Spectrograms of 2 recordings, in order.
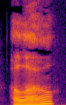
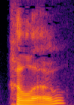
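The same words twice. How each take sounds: First: Lightly voiced mother answering the phone, higher; questioning hello, pitched up. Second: Lightly voiced teenage girl, much higher; a high, girlish hello with a hint of giggle; giggly teenage girl. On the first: Mother picks up the ringing phone, tentative questioning hello. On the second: Girl answers Amanda's phone, giggly high hello. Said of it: "the girl giggled". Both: A narrator's reading.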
